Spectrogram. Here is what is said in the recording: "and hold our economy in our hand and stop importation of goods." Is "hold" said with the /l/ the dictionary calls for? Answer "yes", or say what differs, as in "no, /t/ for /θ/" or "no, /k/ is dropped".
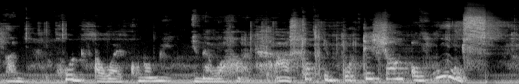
no, /l/ is dropped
